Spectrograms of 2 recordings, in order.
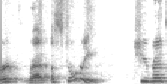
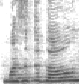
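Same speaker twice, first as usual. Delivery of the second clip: raised, higher questioning call; 6 semitones higher, 4 dB louder than usual. A narrator's reading. Rocket calls to the bird in the tree, calling out. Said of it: "he called to the bird".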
